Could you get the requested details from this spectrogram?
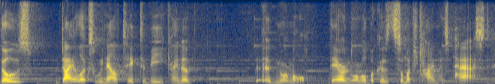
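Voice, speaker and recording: A man with long, frequent pauses and music in the background. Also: moderate pace. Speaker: linguistics professor. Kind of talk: academic interview answer. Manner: measured, explanatory.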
